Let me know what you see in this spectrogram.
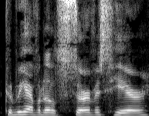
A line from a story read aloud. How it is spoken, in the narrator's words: shouted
